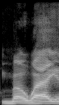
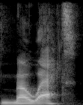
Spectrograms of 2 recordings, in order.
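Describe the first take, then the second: First: The final T is silent. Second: The final T is pronounced. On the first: The speaker calls it wrong. "it's not Moet and Chandon champagne" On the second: The speaker calls it right. "So you pronounce the T"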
